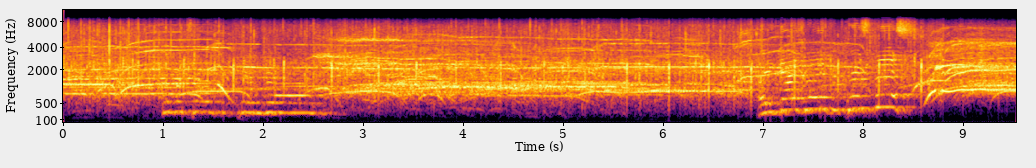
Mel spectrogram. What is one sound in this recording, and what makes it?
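A young man speaks through a microphone over loudspeakers.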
